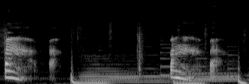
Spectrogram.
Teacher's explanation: The first character is a fourth tone, 爸, and the last one is a light tone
